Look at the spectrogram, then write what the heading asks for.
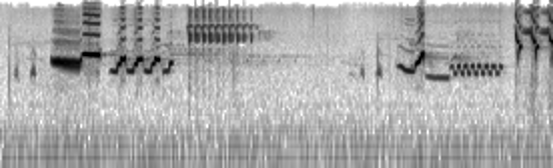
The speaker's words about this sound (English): The song of a bird.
